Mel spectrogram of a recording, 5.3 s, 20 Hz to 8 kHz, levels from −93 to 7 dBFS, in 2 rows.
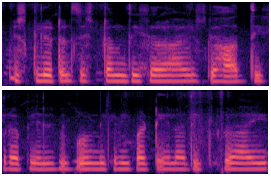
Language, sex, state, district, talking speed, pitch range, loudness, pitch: Hindi, female, Maharashtra, Nagpur, 200 wpm, 205-210 Hz, -29 LUFS, 210 Hz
